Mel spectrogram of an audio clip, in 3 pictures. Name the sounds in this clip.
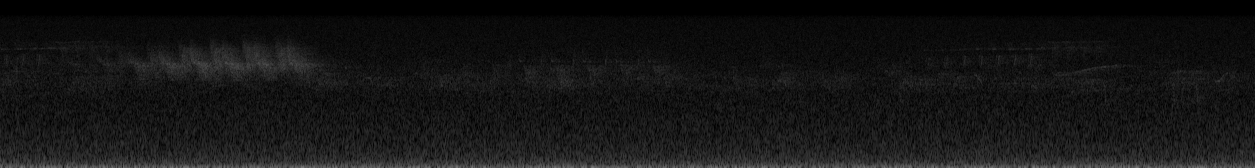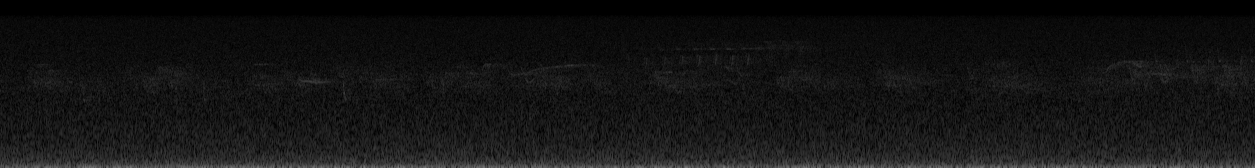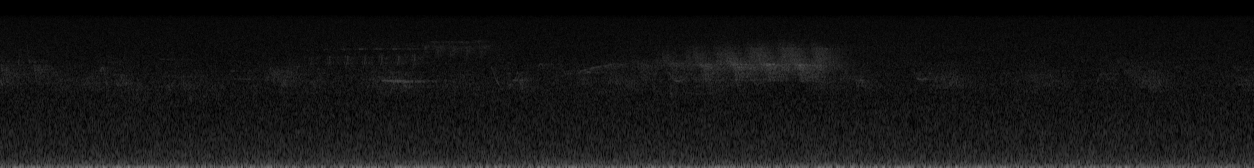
Blackburnian Warbler, Red-eyed Vireo, Ovenbird, Eastern Wood-Pewee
